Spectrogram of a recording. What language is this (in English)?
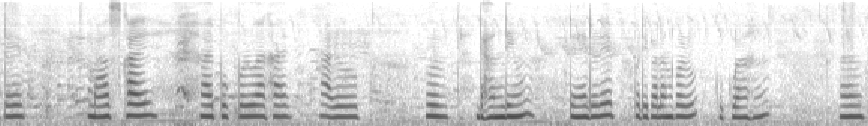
Assamese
